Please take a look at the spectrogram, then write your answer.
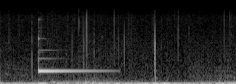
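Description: A single bright chime, signalling to turn the page of a read-along storybook, rings out once, a clear high tone that hangs and slowly fades over about a second, with a faint low hum underneath and no talking.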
